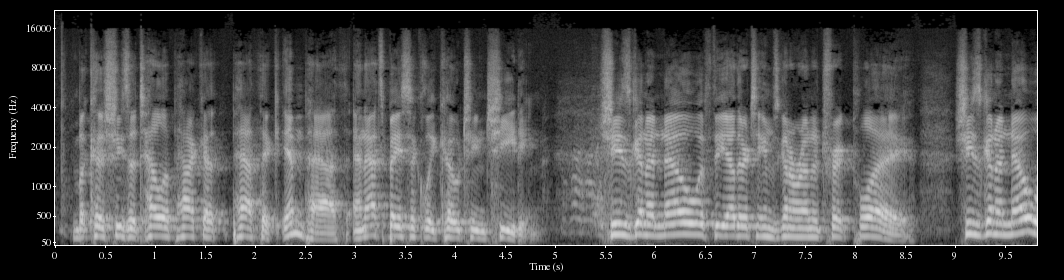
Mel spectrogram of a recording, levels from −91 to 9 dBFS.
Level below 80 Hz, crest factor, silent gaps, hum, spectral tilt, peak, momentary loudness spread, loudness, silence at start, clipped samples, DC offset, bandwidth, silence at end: -50 dBFS; 14 dB; none; none; -4.5 dB/octave; 0 dBFS; 6 LU; -14 LUFS; 0.05 s; under 0.1%; under 0.1%; 17 kHz; 0 s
